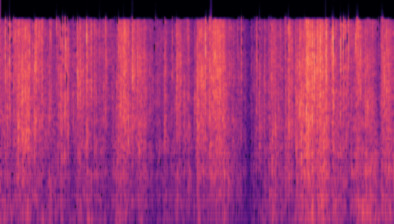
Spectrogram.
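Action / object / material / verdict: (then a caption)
scrape / thin tissue paper sheet / paper / none. A large, thin pink tissue paper sheet is crumpled with both hands, producing a dense, continuous bright crinkling with little low end. The rustle swells and eases in waves, dipping briefly near the middle before building again.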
